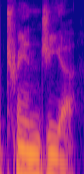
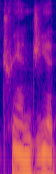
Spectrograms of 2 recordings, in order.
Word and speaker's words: Trangia: the most over the years is called the Transangia. That's spelled T R A N G I A.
